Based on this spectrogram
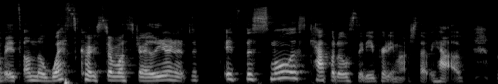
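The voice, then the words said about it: Slight Australian accent. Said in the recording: “I think I'm rapidly losing my Australian accent, but I am originally Australian ... So I think I'm somewhere in the middle.”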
